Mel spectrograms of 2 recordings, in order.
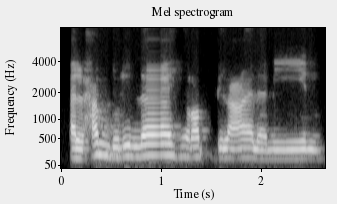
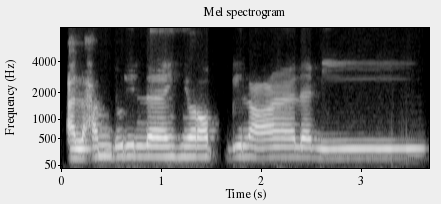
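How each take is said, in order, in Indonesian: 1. Vokal panjang terakhir ditahan agak panjang. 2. Vokal panjang terakhir ditahan sangat panjang. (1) "dia baca panjang saja" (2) "panjang seperti itu nggak wajib"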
